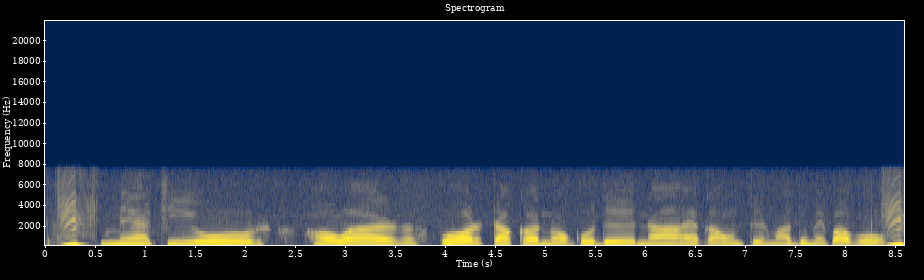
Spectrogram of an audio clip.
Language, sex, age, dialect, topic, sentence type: Bengali, female, 18-24, Northern/Varendri, banking, question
